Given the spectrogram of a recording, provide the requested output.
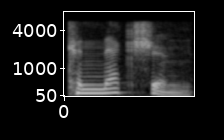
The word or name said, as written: connexion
